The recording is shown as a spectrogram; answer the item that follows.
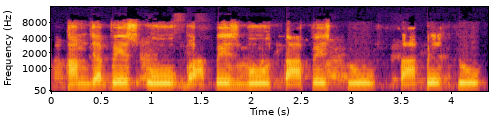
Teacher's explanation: পেশের আওয়াজ সামনের দিকে যায় আর গোল হয় গোল হবে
